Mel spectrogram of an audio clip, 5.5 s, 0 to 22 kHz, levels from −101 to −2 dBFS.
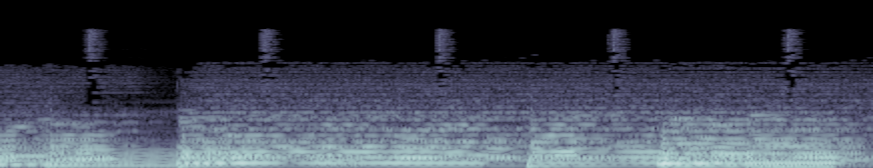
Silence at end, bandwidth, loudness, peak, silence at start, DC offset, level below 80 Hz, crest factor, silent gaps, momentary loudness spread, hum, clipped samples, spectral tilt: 0 s; 11 kHz; -26 LUFS; -8 dBFS; 0 s; under 0.1%; -36 dBFS; 16 dB; none; 6 LU; none; under 0.1%; -9.5 dB/octave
